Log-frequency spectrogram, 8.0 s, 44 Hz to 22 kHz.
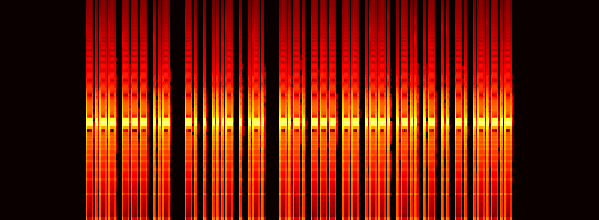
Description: Morse code, heard as a keyed tone, about 40 wpm, 700 Hz. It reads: YOU NEVER COMPLAIN.
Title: Sentences from Top 1300 Words 40wpm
